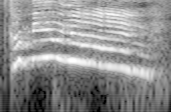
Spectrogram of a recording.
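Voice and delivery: very high, long, loud cheer; blast-off shout. Pretend. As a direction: holler it to the skies as you jump. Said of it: "jump in the air and say chameleon and let everyone know".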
